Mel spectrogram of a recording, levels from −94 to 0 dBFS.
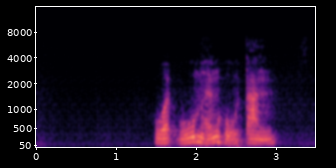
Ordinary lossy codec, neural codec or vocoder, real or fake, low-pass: none; codec, 16 kHz, 0.4 kbps, LongCat-Audio-Codec; fake; 7.2 kHz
